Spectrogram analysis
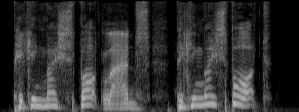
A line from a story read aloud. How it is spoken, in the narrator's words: quavered Colon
